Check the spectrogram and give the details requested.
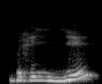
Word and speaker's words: briller: ILL. It makes the sound of Y, like in yes or yellow. Briller, cheville, coquillage, mouillé.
